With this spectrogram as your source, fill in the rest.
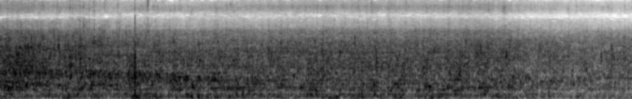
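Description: Water gushes from a pipe and splashes into a tank.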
